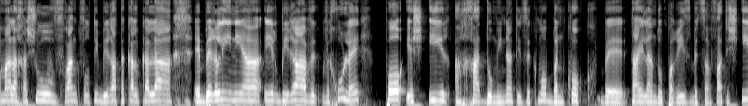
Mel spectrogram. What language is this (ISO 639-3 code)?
heb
